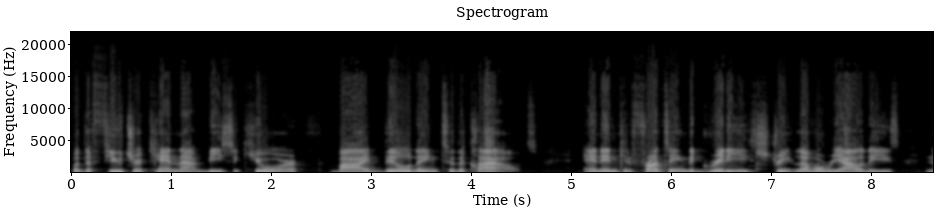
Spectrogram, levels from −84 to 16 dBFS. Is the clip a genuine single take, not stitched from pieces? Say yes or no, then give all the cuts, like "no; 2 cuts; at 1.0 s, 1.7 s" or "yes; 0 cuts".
no; 2 cuts; at 5.1 s, 6.9 s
